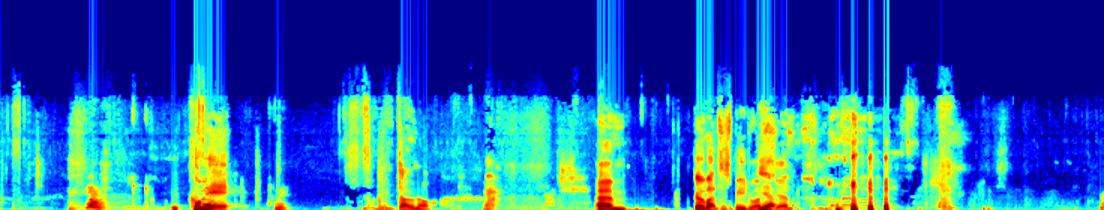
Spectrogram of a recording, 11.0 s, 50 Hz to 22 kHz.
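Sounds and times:
dog barking: 0.8s - 1.2s
speech: 1.9s - 2.9s, 4.0s - 5.0s, 6.0s - 9.5s
laughter: 7.8s - 9.0s.

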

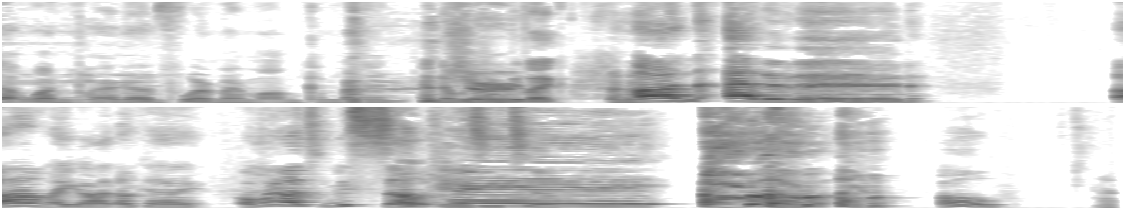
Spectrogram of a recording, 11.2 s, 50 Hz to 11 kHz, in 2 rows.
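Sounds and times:
speech: 0.0s - 4.8s, 5.6s - 11.1s
person coughing: 9.2s - 10.2s.

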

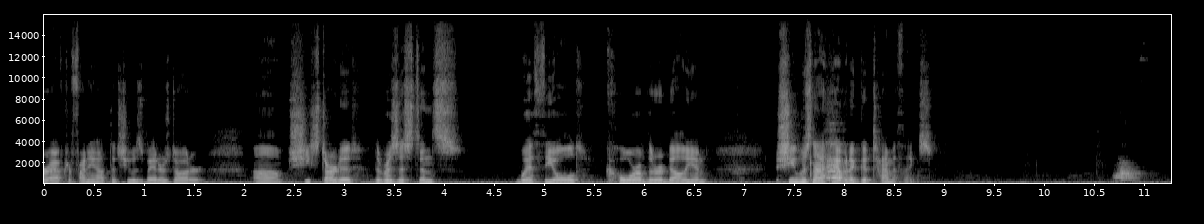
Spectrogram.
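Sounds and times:
speech: 0.1s - 9.0s
dog barking: 7.8s - 8.1s, 10.7s - 11.1s.

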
